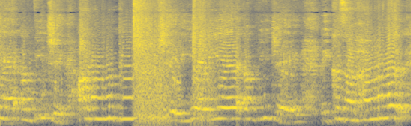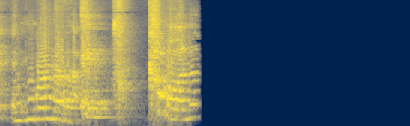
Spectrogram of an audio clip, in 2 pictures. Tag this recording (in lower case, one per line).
speech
